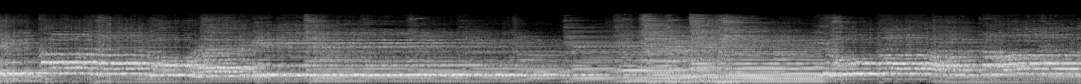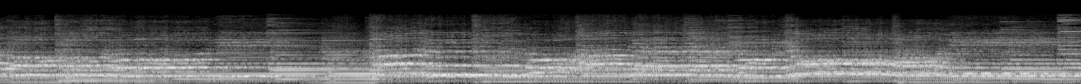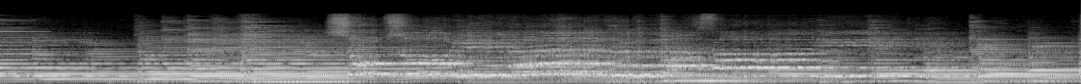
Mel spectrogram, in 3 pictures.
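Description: A group of voices singing a slow worship song in Japanese over a steady acoustic guitar and held bass accompaniment.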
